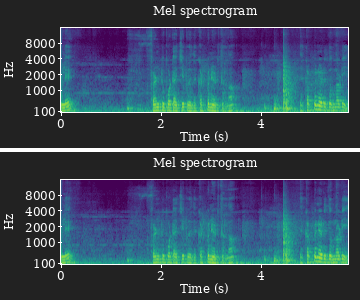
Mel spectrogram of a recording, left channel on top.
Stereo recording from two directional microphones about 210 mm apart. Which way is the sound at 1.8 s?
25° left (ahead or behind).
